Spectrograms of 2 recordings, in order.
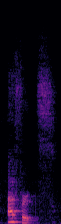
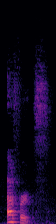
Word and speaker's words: efforts: syllable conservation conservation and efforts we stress the first syllable efforts efforts altogether conservation efforts and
